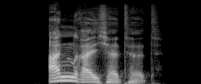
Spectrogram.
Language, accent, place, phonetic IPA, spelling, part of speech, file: German, Germany, Berlin, [ˈanˌʁaɪ̯çɐtət], anreichertet, verb, De-anreichertet.ogg
- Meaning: inflection of anreichern: 1. second-person plural dependent preterite 2. second-person plural dependent subjunctive II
